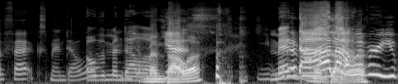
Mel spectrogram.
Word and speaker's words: Mandela: There's so many, but I have been really stuck on like mandala effects. Mandala? Oh, the Mandela. Mandela? Yes. Mandala. However you pronounce The it.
